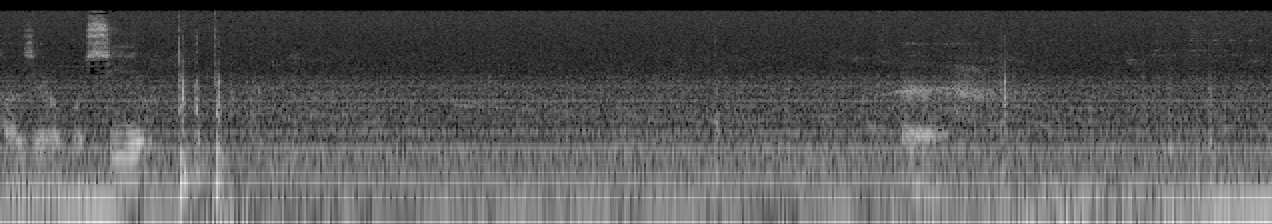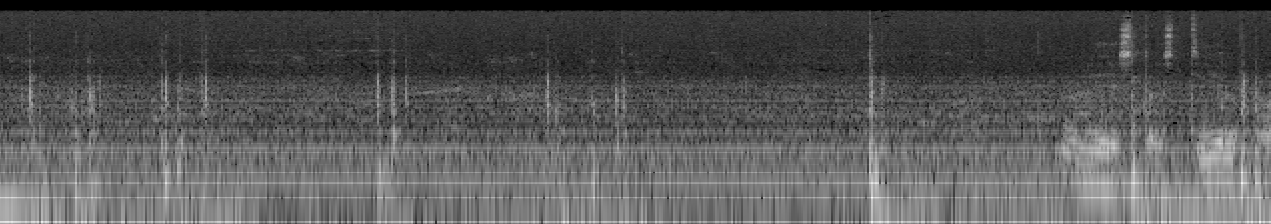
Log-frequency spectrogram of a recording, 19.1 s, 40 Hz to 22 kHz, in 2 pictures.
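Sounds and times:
low buzzing hum: 0:00.0 - 0:19.0.

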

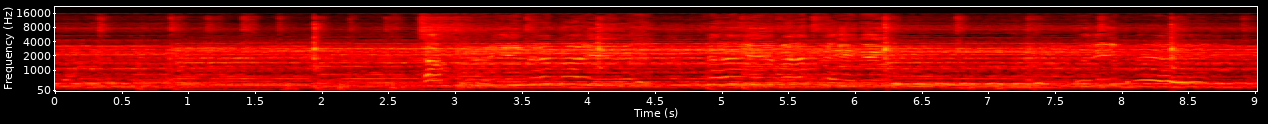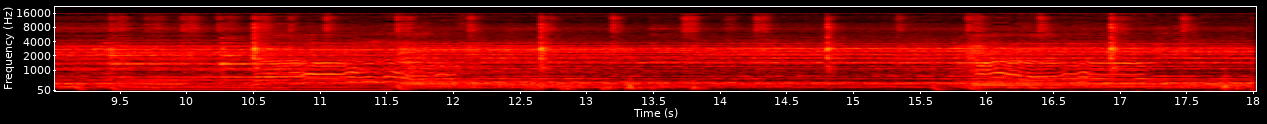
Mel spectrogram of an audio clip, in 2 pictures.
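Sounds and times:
slow soul ballad backing track: 0:00.0 - 0:18.0.

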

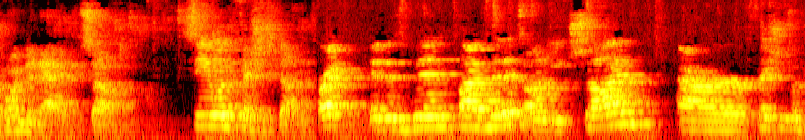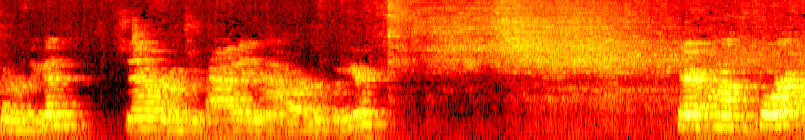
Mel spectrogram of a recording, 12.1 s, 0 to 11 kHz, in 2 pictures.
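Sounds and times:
sauce sizzling in hot pan: 0:08.8 - 0:12.0.

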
